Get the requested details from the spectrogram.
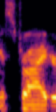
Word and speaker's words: Stryd: So like you're doing a stride or striders, like the fast running after a workout. But then if you spell it weird, it still sounds the same, but it's STRYD, which actually I think in like Welsh or Afrikaans, it means street.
